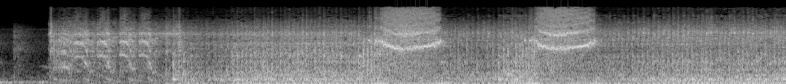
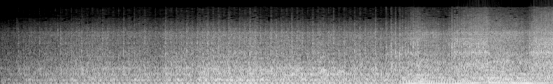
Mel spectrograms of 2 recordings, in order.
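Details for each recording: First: Isuzu Panther diesel starting and idling with two short high squeals; the squeal comes from a very loose alternator (dynamo charge) belt. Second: Isuzu Panther diesel revving after tightening the alternator mounting bolts to cure squeal on throttle: revs climb steadily with a clean rising roar, no squeal or chirp; belts sound fine.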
